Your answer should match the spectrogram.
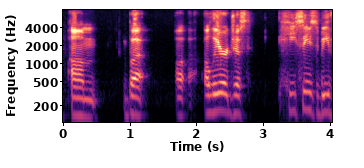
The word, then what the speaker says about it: Allar: I think that this team, even though they're at 9.5 wins, I think that if Drew Allier, man, I heard the correct pronunciation of his name, and it's not Allar. That is not right. Oh my gosh, it doesn't matter. Drew Allar? – Allar, that might be it.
